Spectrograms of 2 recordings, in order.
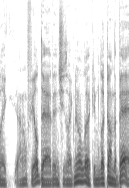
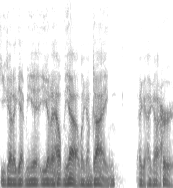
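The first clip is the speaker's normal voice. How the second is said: begging, pleading tone. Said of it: "asking and begging her".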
